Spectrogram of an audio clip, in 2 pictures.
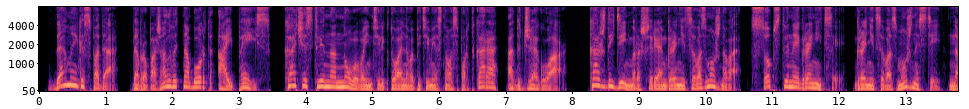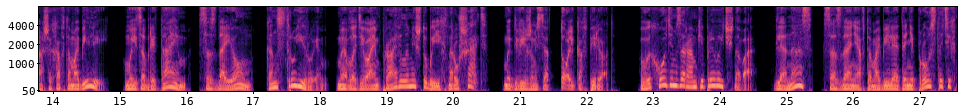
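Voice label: Russian, male, Commercial; jaguar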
